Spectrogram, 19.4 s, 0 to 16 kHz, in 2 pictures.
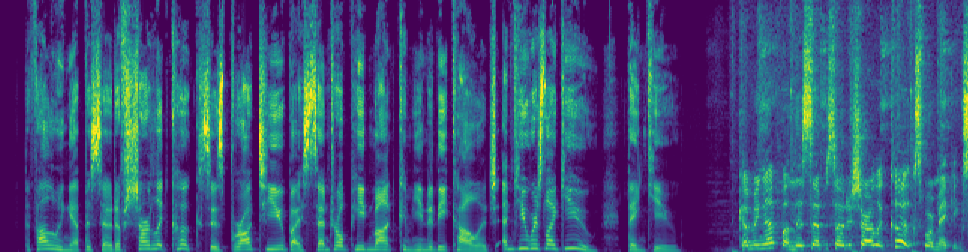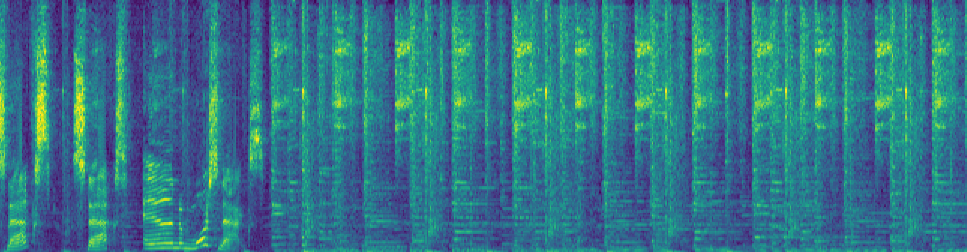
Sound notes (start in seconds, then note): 11.4 audience rhythmically claps; 12.4 upbeat swing music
